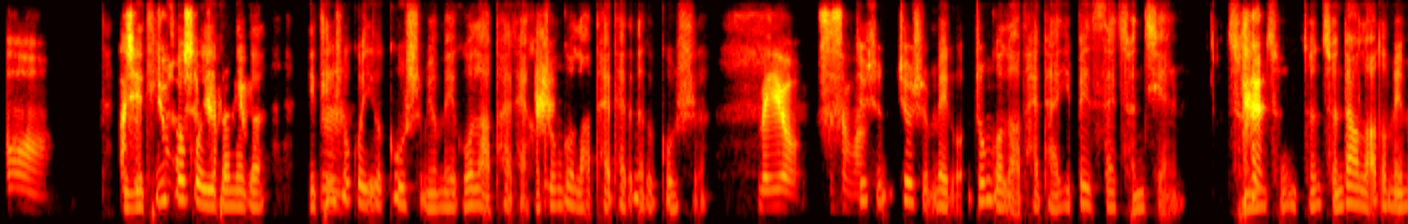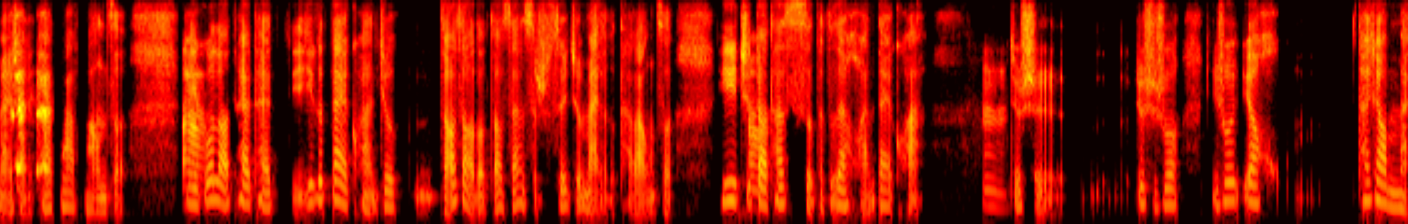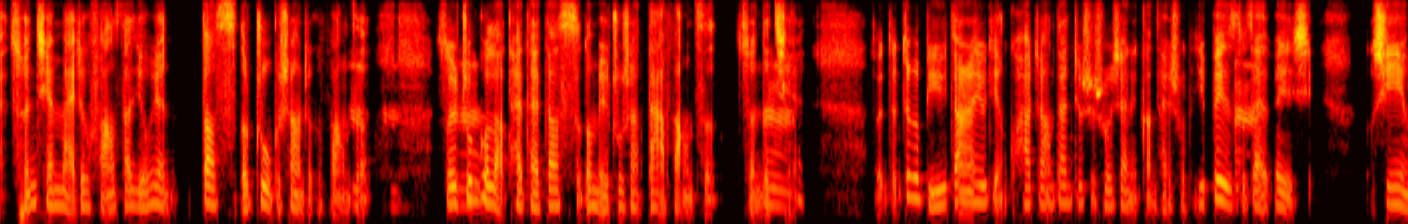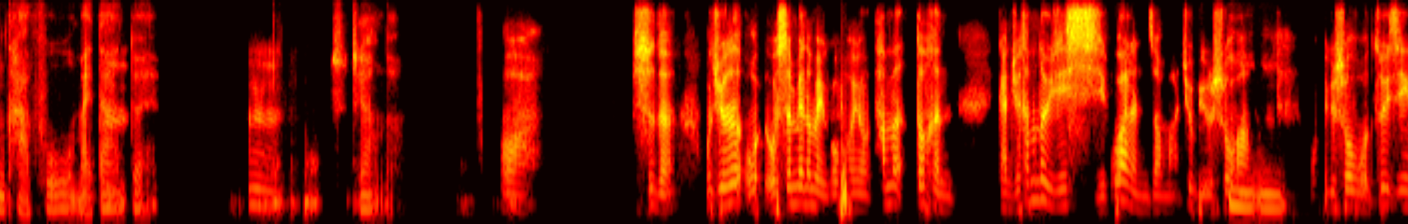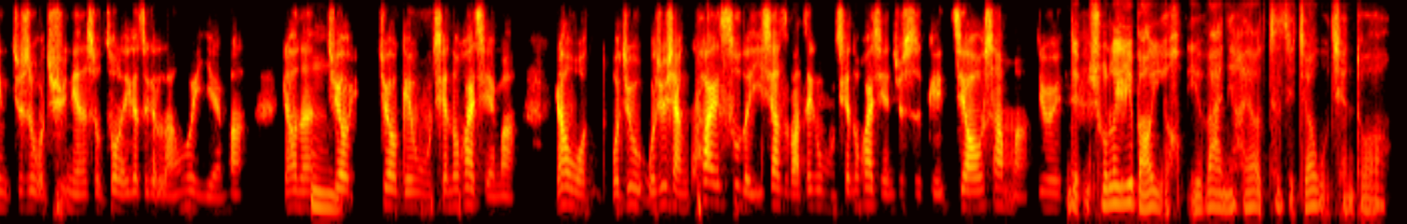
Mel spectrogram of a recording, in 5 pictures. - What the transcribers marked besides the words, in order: other background noise
- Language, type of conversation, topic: Chinese, unstructured, 房价不断上涨，年轻人该怎么办？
